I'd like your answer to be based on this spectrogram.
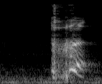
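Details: A newborn boy with a cold, being given cough syrup, gives a single short, harsh cough in a quiet room; infant cough.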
